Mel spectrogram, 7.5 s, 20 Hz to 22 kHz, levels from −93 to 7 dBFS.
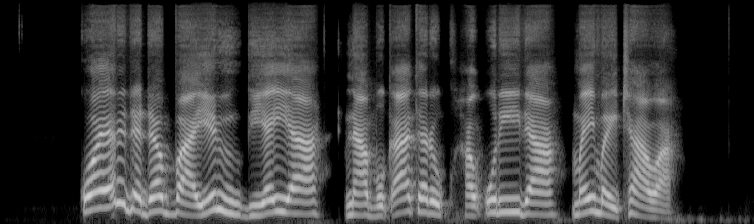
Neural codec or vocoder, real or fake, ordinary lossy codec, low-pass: autoencoder, 48 kHz, 32 numbers a frame, DAC-VAE, trained on Japanese speech; fake; none; none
